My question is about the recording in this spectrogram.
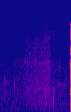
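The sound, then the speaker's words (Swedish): A sharp inhaling breath is followed by a sudden loud cough that bursts in right at the end, with no talking around it. “Jag har en liten hosta. Så att jag kommer att hosta lite.”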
